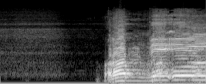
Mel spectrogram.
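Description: A man chants loudly through a microphone, with a slow and drawn-out melody.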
